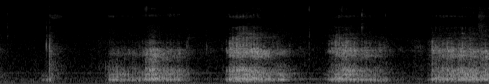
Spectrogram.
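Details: Puppy growling while trying to reclaim its bed from a cat indoors; four drawn-out, rough growls, each about a second long, separated by short pauses, with faint room noise between them.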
